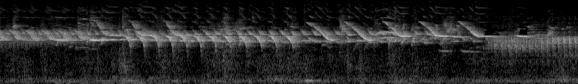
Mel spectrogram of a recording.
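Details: Canary singing a continuous, high-pitched warbling song of rapid trills and repeated down-slurred whistled notes, running without pause through the whole stretch, with a sustained buzzy trill near the end; no other sounds stand out.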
